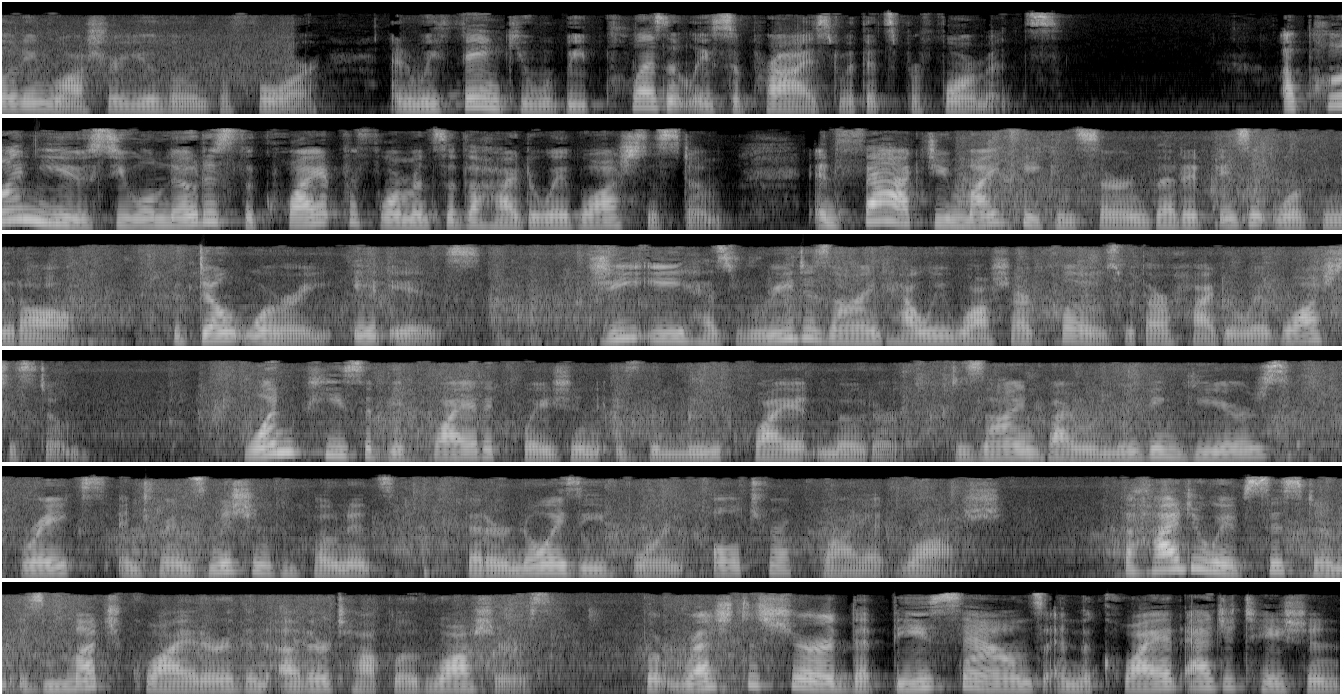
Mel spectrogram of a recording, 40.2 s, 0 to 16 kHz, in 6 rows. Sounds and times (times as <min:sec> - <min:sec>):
Speech: 0:00.0 - 0:05.3, 0:06.4 - 0:15.8, 0:16.4 - 0:20.6, 0:21.3 - 0:31.8, 0:32.4 - 0:40.1.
